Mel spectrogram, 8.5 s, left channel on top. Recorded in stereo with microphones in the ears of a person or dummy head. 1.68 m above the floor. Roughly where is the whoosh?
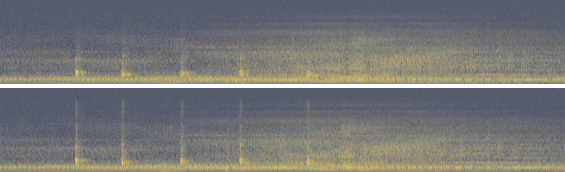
Right.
